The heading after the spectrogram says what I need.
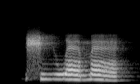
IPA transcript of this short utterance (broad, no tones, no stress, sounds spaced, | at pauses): ʃ i w æ m æ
